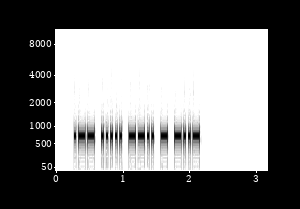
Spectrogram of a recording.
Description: Morse code, heard as a keyed tone, about 34 wpm, 700 Hz. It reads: W5ZTX
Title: USA Call Signs - 5 Characters - Repeated 2x - 35wpm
